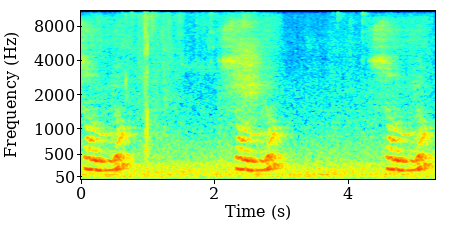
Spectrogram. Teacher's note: it has a palatalized N between the vowels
